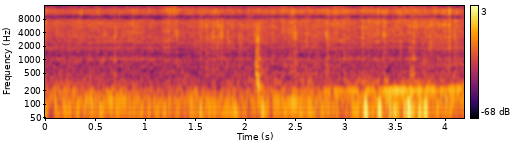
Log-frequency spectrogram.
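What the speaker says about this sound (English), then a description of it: "I'm just going to stir these around until they're softened" Vegetables softening in a Dutch oven over a Solo Stove, with thyme, salt and pepper added, give a continuous even crackling sizzle with occasional light scrapes of stirring, low in level and without speech.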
